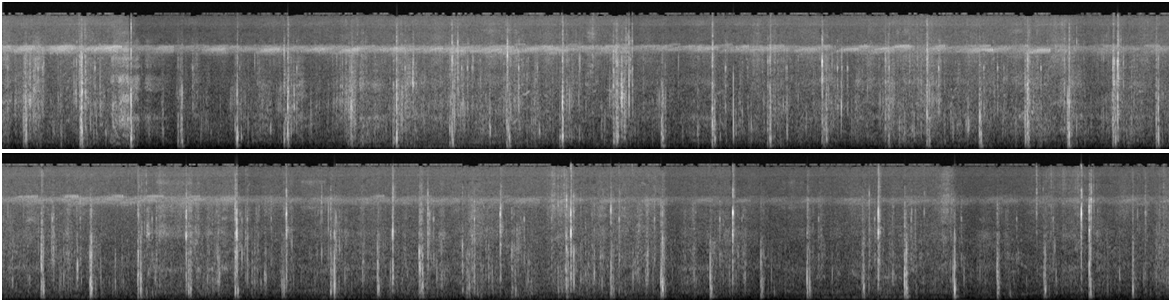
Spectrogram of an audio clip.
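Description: Footsteps of a hiker climbing a rocky sandstone track and stone steps, at an uneven pace of about one to two steps a second. A steady high insect drone runs behind them, fading out near the end.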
